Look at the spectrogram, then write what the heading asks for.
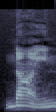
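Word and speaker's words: nain: My mum and dad are going to be a nine and tied soon. 9 is grandmother, and it's pronounced exactly the same as the number 9.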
